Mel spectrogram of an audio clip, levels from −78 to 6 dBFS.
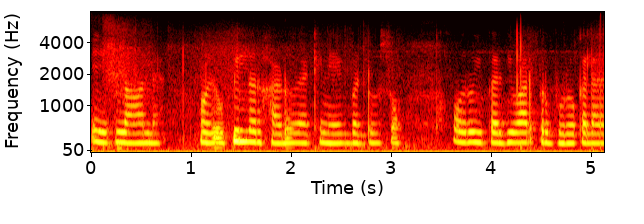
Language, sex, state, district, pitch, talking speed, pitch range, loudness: Rajasthani, female, Rajasthan, Nagaur, 210 Hz, 185 wpm, 200-220 Hz, -17 LUFS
